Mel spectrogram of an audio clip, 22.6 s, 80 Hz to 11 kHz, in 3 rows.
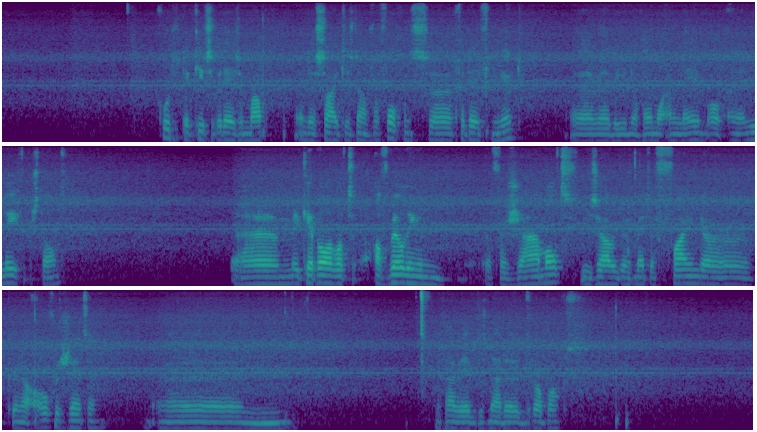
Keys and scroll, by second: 13.5 Tab, 17.7 n.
